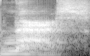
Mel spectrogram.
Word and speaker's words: gnats: as much as I can muster, except gnats. God, I hate gnats. I am very Gnats. Say it right. Okay, gnats. You might not be able to see them, but you say the G.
